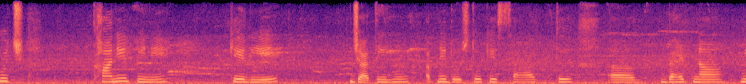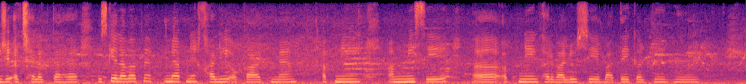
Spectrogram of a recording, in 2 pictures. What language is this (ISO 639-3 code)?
urd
